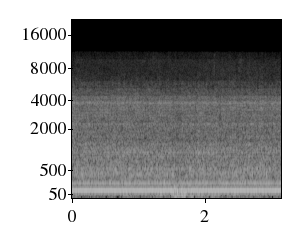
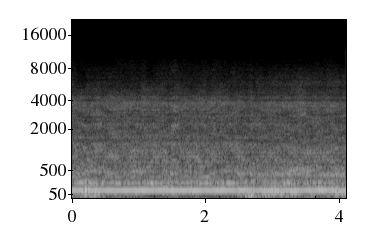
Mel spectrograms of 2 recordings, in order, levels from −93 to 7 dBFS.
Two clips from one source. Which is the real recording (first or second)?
first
